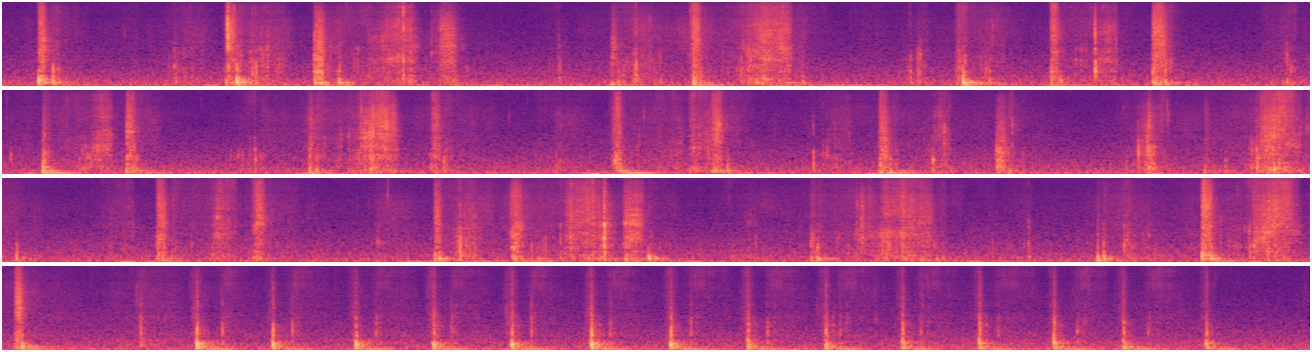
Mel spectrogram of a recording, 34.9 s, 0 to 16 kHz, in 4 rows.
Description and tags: soil 16b trekkingshoes shuffle tap
Shuffling on soil: trekking shoes. Recorded with a ZOOM H2 in a basement of a house: a wooden container placed on a carpet filled with soil. Normalized with Audacity.
walk, step, walking, steps, footstep, footsteps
